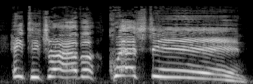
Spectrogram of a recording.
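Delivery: put-on high shouted child, last word dragged out long; mock little cartoon girl. Cartoon girl addresses teacher in class, high mock shout. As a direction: blare the question like an overloud schoolgirl. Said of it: "is her talk like this".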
